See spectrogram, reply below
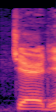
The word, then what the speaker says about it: Jared: Is it Jared or Gerard? I've heard people pronounce. Jared, yeah.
